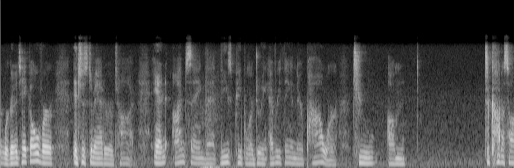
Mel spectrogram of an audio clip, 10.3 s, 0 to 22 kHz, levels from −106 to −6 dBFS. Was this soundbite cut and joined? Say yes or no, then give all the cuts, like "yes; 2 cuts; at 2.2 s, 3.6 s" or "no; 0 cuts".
no; 0 cuts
